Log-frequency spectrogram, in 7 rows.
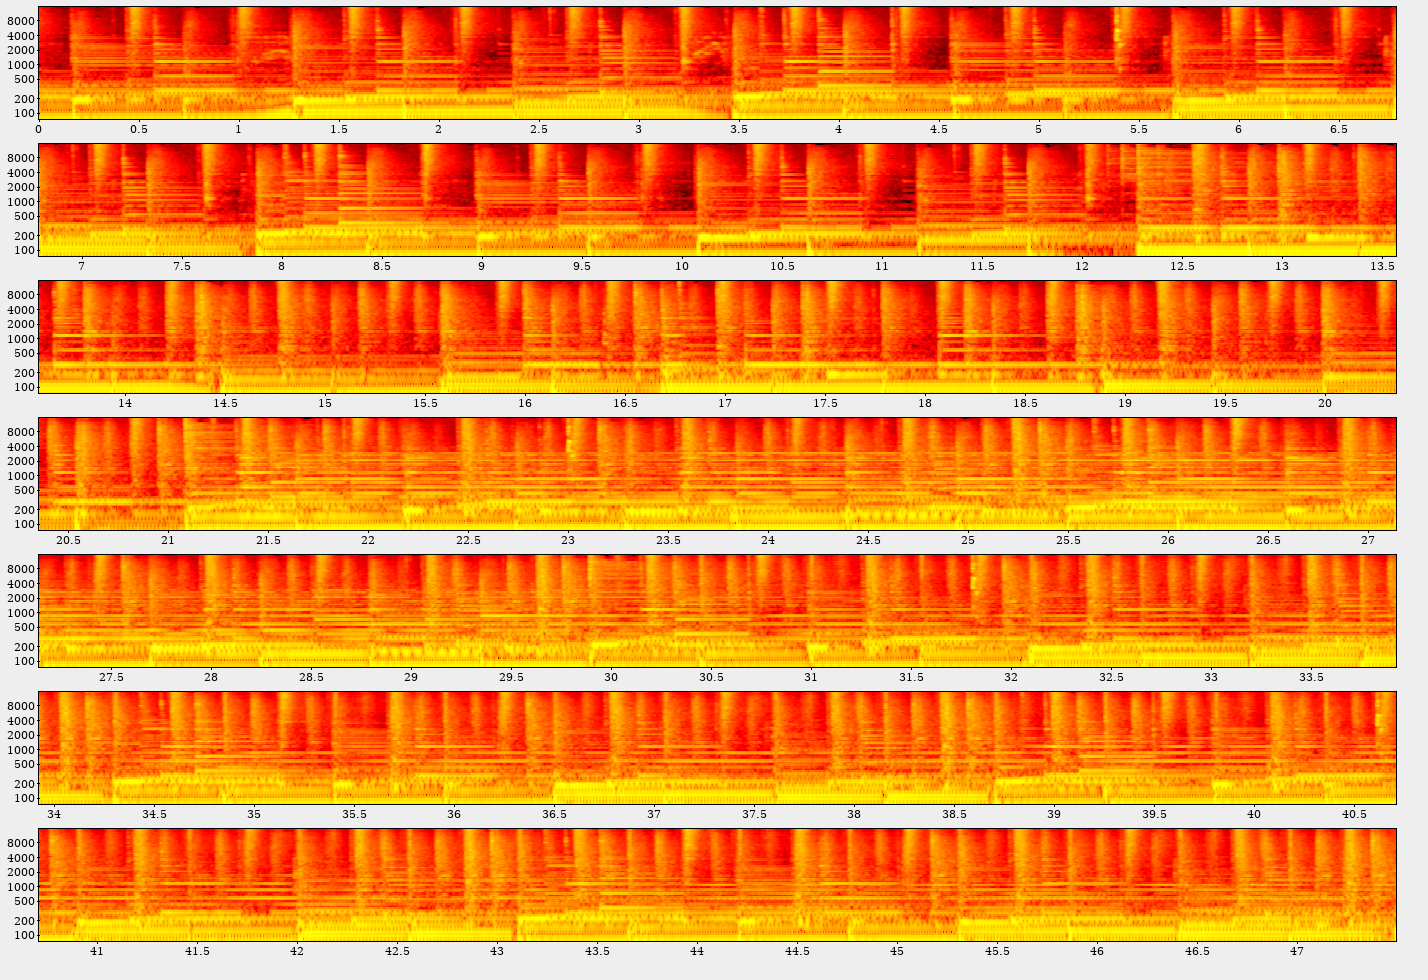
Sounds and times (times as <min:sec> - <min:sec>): Music: 0:00.0 - 0:47.4.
